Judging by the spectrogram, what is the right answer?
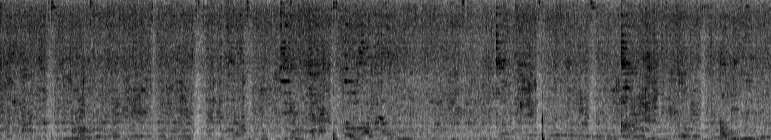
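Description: Potato cubes sizzling in hot oil in a steel kadhai, a steady high hiss, while a slotted metal spatula stirs them with scattered clicks and scrapes against the pan.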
